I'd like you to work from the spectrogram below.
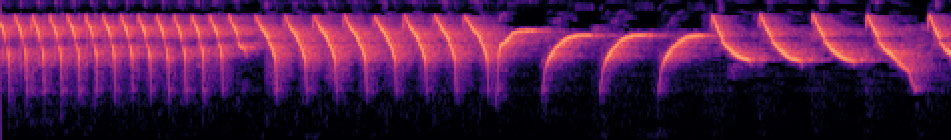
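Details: Canary singing to provoke rivals: a rapid run of high descending slurs, slowing into separate loud swoops, then upturned whistled notes and repeated falling sweeps, each about half a second apart.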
